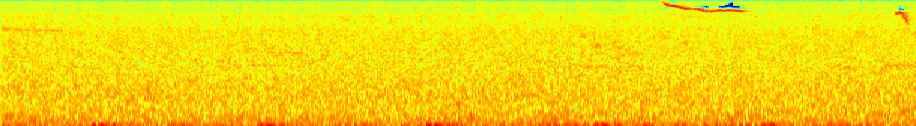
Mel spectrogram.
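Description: A shallow stream rushes and splashes steadily over rocks close by.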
